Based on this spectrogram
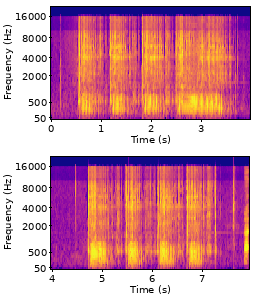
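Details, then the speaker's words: Trimmer unstarted for a month and a half, idles poorly, owner thinks it's not getting enough gas despite a clean carburettor, maybe the muffler: about eight rasping pull-cord bursts with gaps and no sustained firing; hard starting, prolonged cranking. "there we go again takes a while to start yeah so here's the problem"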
